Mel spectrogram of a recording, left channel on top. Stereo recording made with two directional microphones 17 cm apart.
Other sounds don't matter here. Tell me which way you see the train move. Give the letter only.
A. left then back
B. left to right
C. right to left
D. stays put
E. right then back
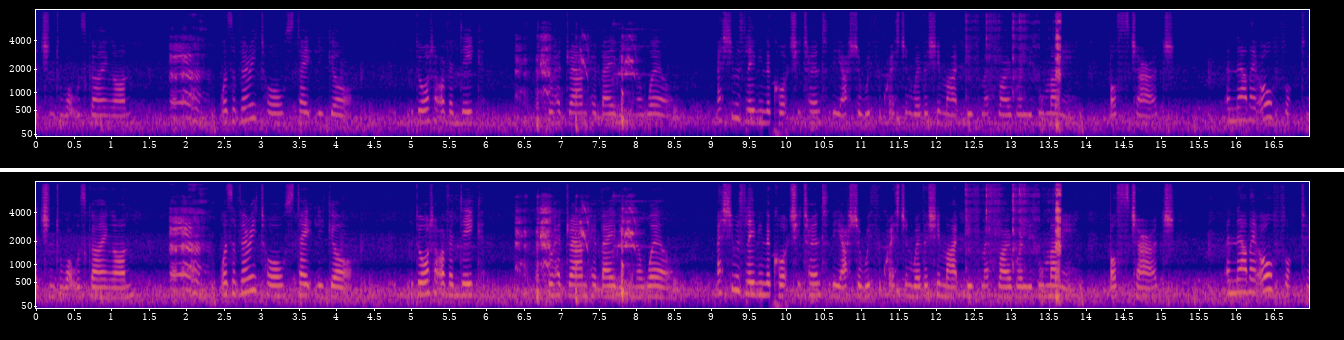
D.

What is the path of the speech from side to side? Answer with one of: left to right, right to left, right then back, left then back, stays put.
stays put.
